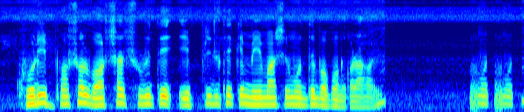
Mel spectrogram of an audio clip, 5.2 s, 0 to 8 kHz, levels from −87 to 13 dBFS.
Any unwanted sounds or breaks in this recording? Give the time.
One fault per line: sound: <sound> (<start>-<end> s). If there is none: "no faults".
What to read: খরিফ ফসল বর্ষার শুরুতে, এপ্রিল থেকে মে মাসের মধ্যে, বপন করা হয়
sound: laugh (4.7-5.1 s)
